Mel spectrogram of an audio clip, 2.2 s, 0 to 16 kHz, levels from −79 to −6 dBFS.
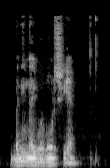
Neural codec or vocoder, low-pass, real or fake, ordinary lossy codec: none; 14.4 kHz; real; MP3, 48 kbps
